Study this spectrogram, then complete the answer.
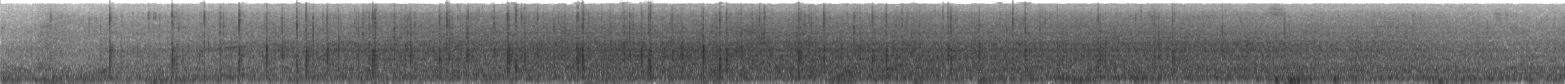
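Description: A graduation audience applauds, dense clapping building over the first seconds and holding as a broad, sustained crowd sound before easing slightly at the end.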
